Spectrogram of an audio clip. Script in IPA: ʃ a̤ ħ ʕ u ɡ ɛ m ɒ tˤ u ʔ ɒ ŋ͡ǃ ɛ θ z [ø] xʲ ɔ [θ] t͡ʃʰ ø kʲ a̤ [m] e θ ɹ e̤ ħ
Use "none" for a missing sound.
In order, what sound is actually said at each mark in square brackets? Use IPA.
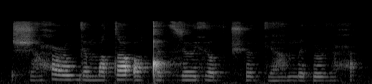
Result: ø, θ, m

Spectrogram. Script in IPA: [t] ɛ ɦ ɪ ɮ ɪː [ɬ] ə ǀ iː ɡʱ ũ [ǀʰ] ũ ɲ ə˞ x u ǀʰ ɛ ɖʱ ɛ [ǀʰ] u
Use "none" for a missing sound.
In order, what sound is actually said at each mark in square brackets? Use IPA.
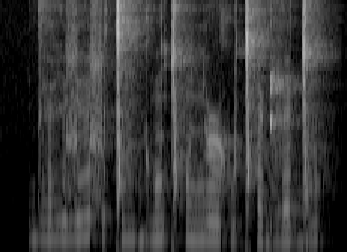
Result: dʱ, ɬ, ǀʰ, ɡ͡ǀ

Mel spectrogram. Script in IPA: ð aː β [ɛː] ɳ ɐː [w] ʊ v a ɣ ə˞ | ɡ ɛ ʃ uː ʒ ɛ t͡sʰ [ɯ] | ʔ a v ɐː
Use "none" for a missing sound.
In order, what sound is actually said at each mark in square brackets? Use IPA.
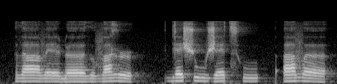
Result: ɛː, ð, u

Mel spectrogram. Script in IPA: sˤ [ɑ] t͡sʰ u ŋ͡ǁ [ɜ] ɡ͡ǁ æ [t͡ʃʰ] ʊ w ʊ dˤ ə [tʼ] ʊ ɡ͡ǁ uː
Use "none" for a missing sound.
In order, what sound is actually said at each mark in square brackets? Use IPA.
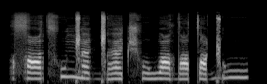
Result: ɑ, æ, t͡ʃʰ, tˤ

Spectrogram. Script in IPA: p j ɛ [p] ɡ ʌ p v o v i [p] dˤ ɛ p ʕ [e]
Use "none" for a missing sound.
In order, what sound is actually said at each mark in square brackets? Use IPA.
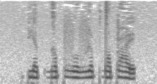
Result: p, p, e

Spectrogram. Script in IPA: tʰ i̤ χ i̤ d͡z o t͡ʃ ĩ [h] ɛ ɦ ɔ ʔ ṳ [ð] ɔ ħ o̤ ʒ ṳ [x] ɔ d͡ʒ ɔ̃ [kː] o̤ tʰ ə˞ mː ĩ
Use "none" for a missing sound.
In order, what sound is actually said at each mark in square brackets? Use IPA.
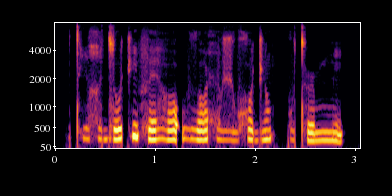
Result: f, ð, x, kː

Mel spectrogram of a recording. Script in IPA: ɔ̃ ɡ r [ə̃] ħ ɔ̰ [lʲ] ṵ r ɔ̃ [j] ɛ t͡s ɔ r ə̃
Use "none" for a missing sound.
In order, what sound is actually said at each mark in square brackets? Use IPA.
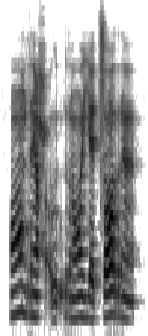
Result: ɛ̃, l, j

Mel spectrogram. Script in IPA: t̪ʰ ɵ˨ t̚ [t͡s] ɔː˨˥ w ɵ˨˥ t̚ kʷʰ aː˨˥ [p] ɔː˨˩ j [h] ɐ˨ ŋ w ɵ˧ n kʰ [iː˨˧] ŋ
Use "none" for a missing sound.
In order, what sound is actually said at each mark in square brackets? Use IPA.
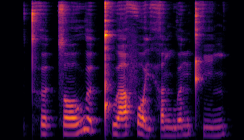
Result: t͡s, f, h, iː˨˧

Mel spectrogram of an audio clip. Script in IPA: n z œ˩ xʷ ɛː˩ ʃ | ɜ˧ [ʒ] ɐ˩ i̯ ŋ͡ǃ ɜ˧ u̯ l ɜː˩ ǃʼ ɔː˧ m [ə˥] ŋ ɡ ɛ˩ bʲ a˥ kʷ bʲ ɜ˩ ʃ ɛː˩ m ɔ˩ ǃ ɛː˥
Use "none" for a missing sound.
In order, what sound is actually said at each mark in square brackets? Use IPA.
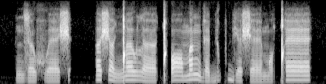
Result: ʃ, ɐ˥

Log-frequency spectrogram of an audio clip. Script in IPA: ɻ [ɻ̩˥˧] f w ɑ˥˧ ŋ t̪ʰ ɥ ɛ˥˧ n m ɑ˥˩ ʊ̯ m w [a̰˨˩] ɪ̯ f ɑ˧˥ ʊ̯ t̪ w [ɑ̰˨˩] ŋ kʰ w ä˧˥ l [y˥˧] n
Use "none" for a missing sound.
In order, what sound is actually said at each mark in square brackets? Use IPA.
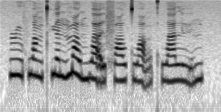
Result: ɻ̩˥˧, a̰˨˩, ɑ̰˨˩, y̰˨˩˦

